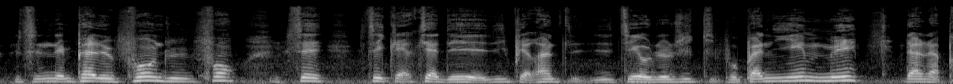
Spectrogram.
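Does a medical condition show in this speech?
Yes: cerebral palsy.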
